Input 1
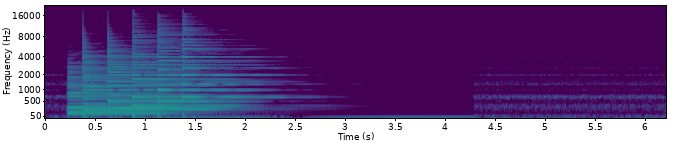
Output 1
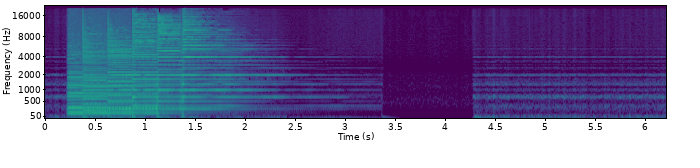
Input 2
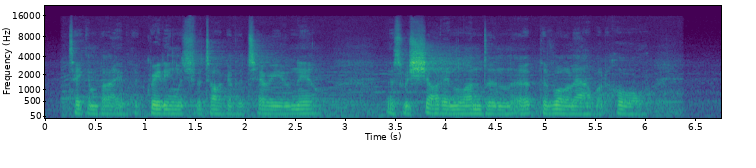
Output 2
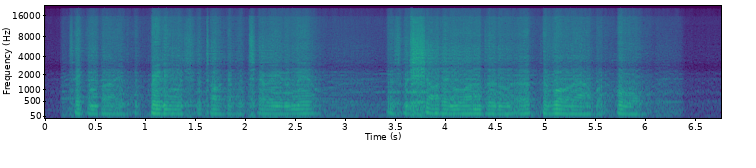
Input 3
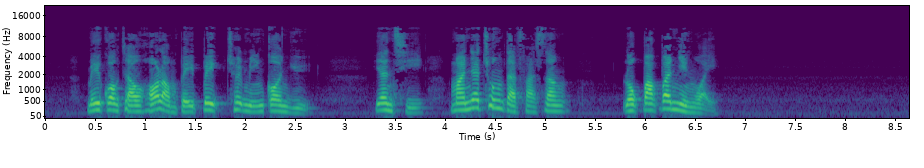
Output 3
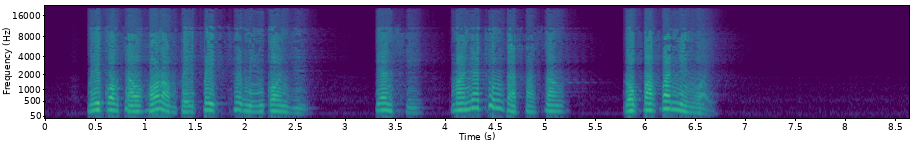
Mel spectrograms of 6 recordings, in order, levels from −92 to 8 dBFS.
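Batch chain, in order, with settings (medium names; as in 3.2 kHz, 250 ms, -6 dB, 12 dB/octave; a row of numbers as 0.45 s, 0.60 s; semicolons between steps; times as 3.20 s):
formants flattened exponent 0.3; peaking EQ 2.8 kHz -10.5 dB 0.51 oct; feedback echo behind a high-pass 83 ms, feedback 55%, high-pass 1.9 kHz, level -17 dB; Opus 48 kbps 48 kHz; peak normalisation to -9 dBFS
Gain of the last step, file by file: +12.0 dB, -2.5 dB, -8.0 dB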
